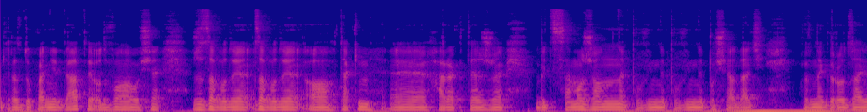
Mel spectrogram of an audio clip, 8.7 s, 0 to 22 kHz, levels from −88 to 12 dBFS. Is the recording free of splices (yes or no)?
no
